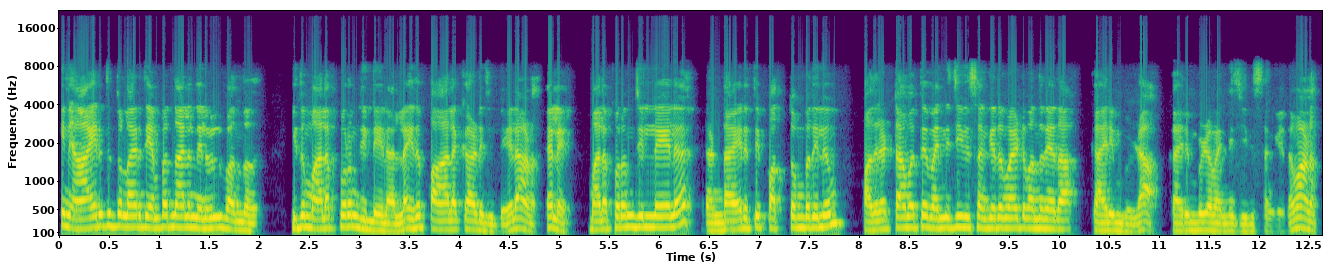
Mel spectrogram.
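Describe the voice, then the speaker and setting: Man, exam coaching teacher, Kerala Malayalam accent, slightly high voice, coaxing and repetitive, muffled lo-fi recording. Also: a little fast. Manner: coaxing, repeats facts and checks with the listener. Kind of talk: online exam-prep lesson.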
